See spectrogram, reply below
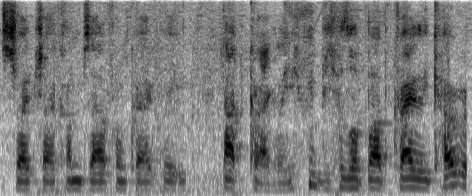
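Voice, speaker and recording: A woman casting an esports match live, excitable and animated, often laughing between plays. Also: extremely low pitch, brisk, slight background noise. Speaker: esports caster. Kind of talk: live play-by-play commentary.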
